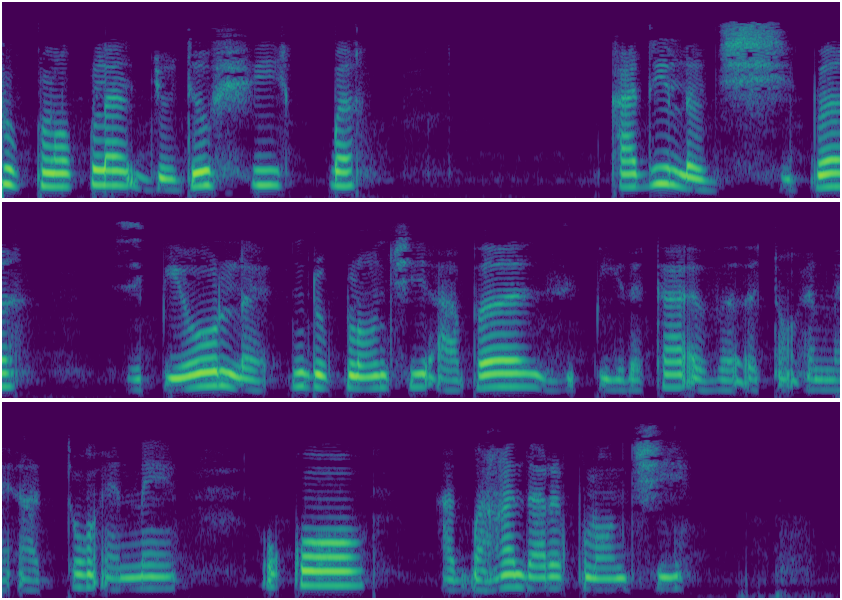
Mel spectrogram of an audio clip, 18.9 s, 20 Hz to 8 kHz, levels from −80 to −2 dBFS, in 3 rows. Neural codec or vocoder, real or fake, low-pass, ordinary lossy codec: none; real; 7.2 kHz; MP3, 24 kbps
